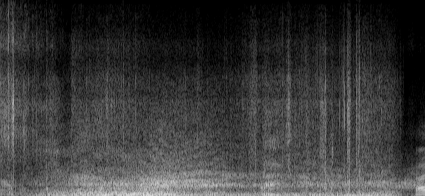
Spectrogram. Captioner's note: cars whooshing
